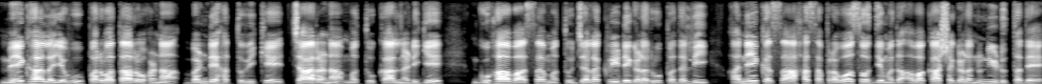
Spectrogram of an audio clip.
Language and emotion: Kannada, neutral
